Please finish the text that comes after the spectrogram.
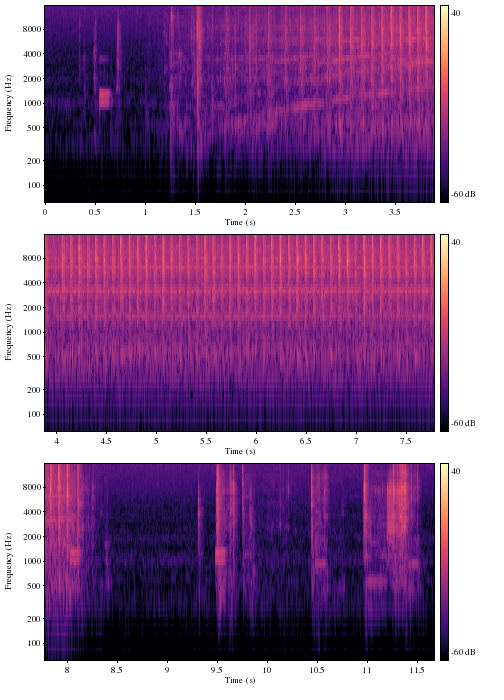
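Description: A BabyLock sewing machine, after a timing adjustment, runs a wide stitch: the motor whirs up, a rapid even needle clatter continues for about six seconds, then stops, followed by a few sharp mechanical clicks.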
